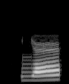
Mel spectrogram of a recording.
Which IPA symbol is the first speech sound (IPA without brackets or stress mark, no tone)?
ʎ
